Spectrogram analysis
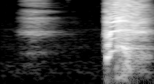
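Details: Soft quick in-breath, pause, then one loud explosive sneeze burst; a single ordinary sneeze.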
